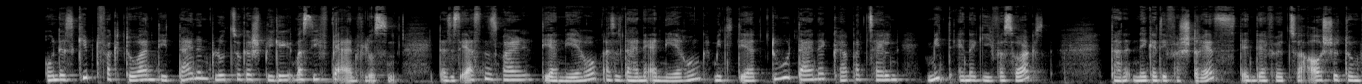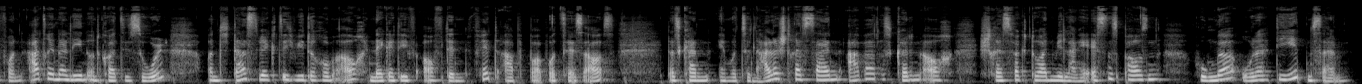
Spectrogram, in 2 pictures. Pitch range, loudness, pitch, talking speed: 180-220 Hz, -19 LUFS, 195 Hz, 145 wpm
